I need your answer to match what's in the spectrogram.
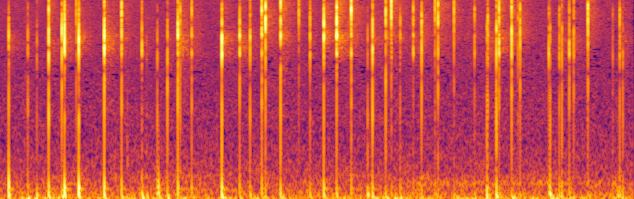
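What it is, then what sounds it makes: Glass foundation bottle. A glass makeup foundation bottle is tapped and scratched in a quick, quiet run of sharp, dry clicks. The clicks are high and bright, with soft scratchy texture between them and almost no ring after each one.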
